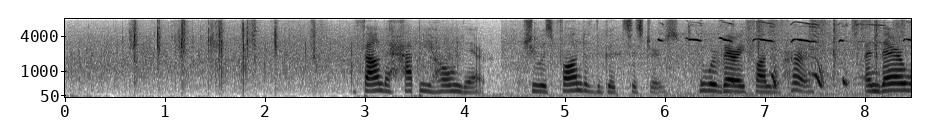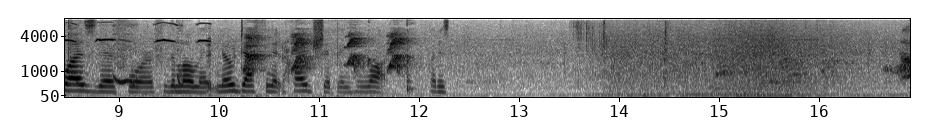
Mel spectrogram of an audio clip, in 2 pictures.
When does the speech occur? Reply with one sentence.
You can hear the speech from 2.9 to 12.3 s.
